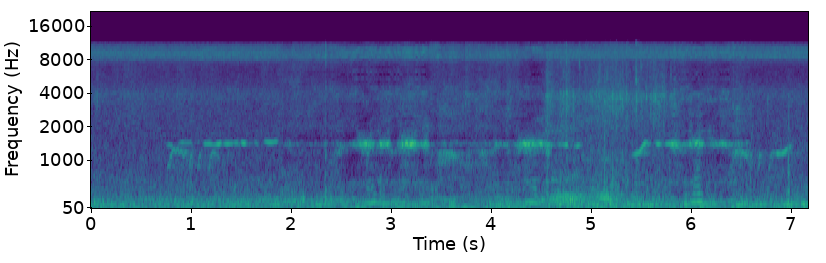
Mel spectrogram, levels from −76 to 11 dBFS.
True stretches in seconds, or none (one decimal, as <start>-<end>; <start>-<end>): 0.0-1.9; 4.6-5.8; 6.6-7.2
